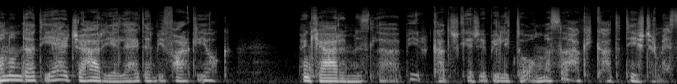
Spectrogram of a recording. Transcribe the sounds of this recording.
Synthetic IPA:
o̞nund̪ad̪ijæɾd͡ʒaɦaɾijelʲɛɦɛd̪ænbiɾfaɾkʰˠɯjo̞k | hɛmcʰaːɾɯmɯzlˠa̰b̥iɾkʰat̪ʃɡed͡ʒɛbiɾlʲic̚t̪ʰɛo̞̰lˠmasahakʰi̥ːkʰat̪ʰɯ̥d̪ejiʃt̪ʰiɾmɛs

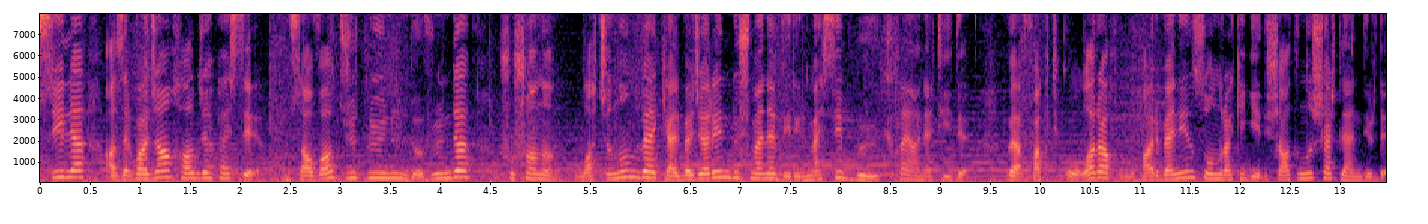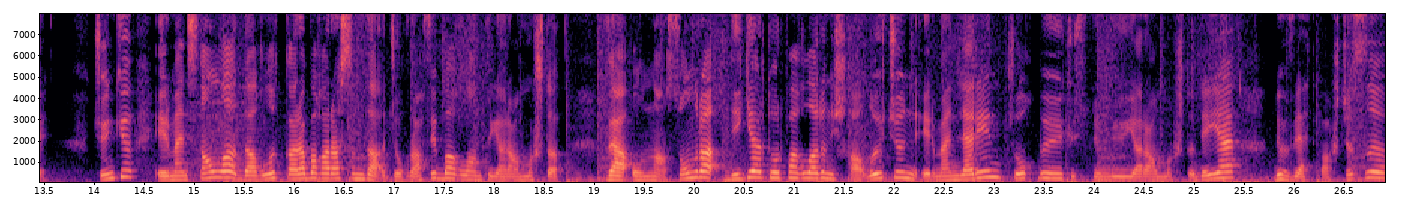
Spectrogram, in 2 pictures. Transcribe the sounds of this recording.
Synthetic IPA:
siilæ | ɑ̰zæɾbɑjd͡ʒɑnχɑlˠɡd͡ʒæpʰæsi | mysɑːvɑt̪ʒyt̪ʰlyjynynd̪ø̞vɾynd̪æ | ʃuʃɑnɯn | lˠɑt͡ʃʰɯnɯnvæcʰælbæd͡ʒæɾind̪yʃmænæve̞ɾilmæsibø̞jycʰχæjɑːnæt̪ʰijd̪ivæfɑkt̪ʰi̥kʰo̞lˠɑɾɑχmyɦɑːɾibæninso̞nɾɑcʰɯɟe̞d̪iʃɑt̪ʰɯnɯʃæɾt̪lænd̪iɾd̪ḭ | t͡ʃʰyɲcʰy | e̞ɾmænist̪ɑnlˠɑd̪ɑɣlˠɯk̚ɡɑɾɑbɑʁɑɾɑsɯnd̪ɑ̰d͡ʒo̞ɣɾɑfibɑɣlˠɑnt̪ʰɯjɑɾɑnmɯʃt̪ɯvæʔo̞nd̪ɑ̰nso̞nɾɑd̪iɟæɾt̪ʰo̞ɾpʰɑʁlˠɑɾɯniʃʁɑ̰ːlˠɯyt͡ʃʰyne̞̰ɾmænlæɾint͡ʃʰo̞χbø̞jycyst̪ynlyjyjɑɾɑnmɯʃt̪ɯd̪e̞jæd̪ø̞vlæt̪bɑʃt͡ʃʰɯsɯ

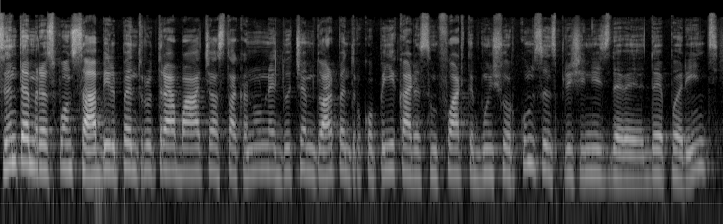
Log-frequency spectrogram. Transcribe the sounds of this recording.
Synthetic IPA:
sunt̪e̞mre̞spo̞nsabilpe̞nt̪ɾut̪ɾeabaːt͡ʃast̪akənune̞d̪ut͡ʃe̞md̪oarpent̪ɾuko̞piːjkaɾe̞sunt̪foart̪e̞bunʃio̞rkumsunt̪spɾiʒinit̪sʲd̪e̞d̪e̞pəɾint̪sʲ

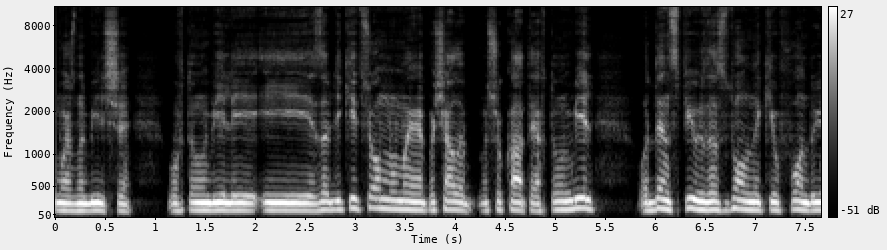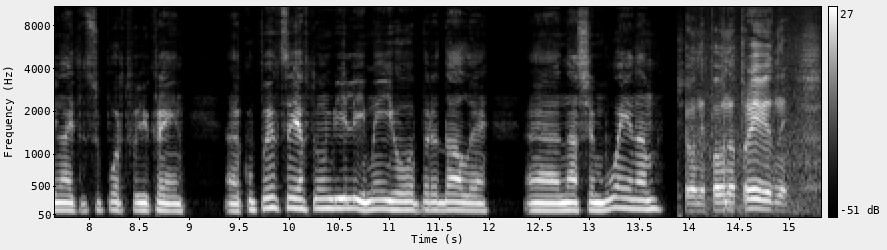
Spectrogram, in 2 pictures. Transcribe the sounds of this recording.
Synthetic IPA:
mɔʒnɐbʲilʲʃɛ | ʋɐwt̪ɔmɔbʲilʲiizɐwdʲɐkɪt͡sʲɔmʊmɪpɔt͡ʃɑlˠɪʃʊkɑt̪ɪɐwt̪ɔmɔbʲilʲ | ɔ̰d̪ɪnspʲiwzɐznɔwnɪkʲiwfɔnd̪ʊjʊnɑjt̪ed̪sʊpɔrt̪fɔjʊkɾɐjin | kʊpɪwt̪sɛjɐwt̪ɔmɔbʲilʲimɪjɔɦɔpeɾed̪ɑlˠɪ | nɑʃɪmʋɔjɪnɐmt͡ʃɔʋɔnɪpɔwnɔpɾɪʋʲid̪nɪ

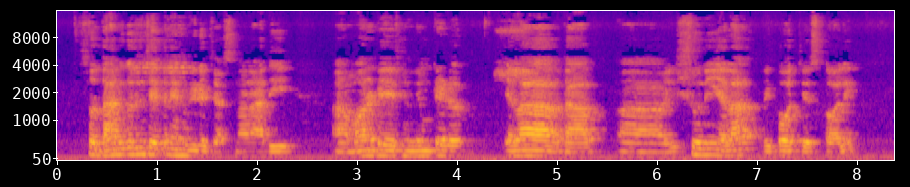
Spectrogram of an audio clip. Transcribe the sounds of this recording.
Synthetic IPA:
so̞ːd̪aːniɡuɾiɲt͡ʃɐjt̪ene̞ːnuʋiːɽijoːt͡ʃe̞ːst̪unːaːnuɐd̪i | maːniʈid͡ʒeːʂɐnlimiʈeɖɛlaːd̪a | iʂːuniɛlaːɾikoːɾɖ̚t͡ʃeːsu̥kɔːʋaːli

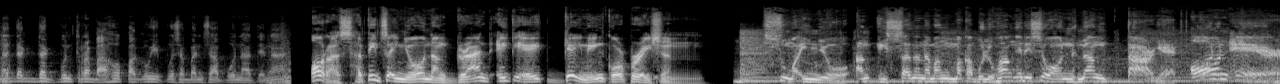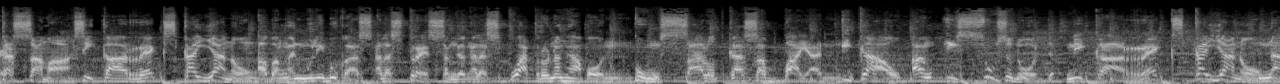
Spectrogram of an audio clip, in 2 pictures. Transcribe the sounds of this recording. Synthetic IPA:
nɐd̪ɐɡ̚d̪aɡ̚pʊŋt̪ɾɐbaːɦopɐɡ̚uwipʊsɐbɐnsapʊnaːt̪ɪnaʔo̞ɾɐ̰shɐt̪id̪sɐʔɪɲːo̞nɐŋɡɹand̪ejt̪iʔejt̪̚ɡejmɪŋkoɹpoɹejʃõ̰n | sʊmɐʔɪnjo̰ɐŋɪsanɐnɐmaŋmɐkɐbʊlʊɦaŋɛd̪ɪsjo̞nːɐŋt̪aɹɡɛ̰t̪onʔɛɹkɐsamɐ̰sikaɾɛkskɐjano̰ŋʔɐbɐŋɐnmʊlibuːkɐ̰sɐlɐst̪ɾɛshɐŋɡaŋɐlɐskwat̪ɾo̞nɐŋhaːpo̞nkʊŋsaːlot̪̚kɐsɐbaːjɐ̰nɪkawʔɐŋɪsuːsʊnod̪nikaɾɛkskɐjanonɐ

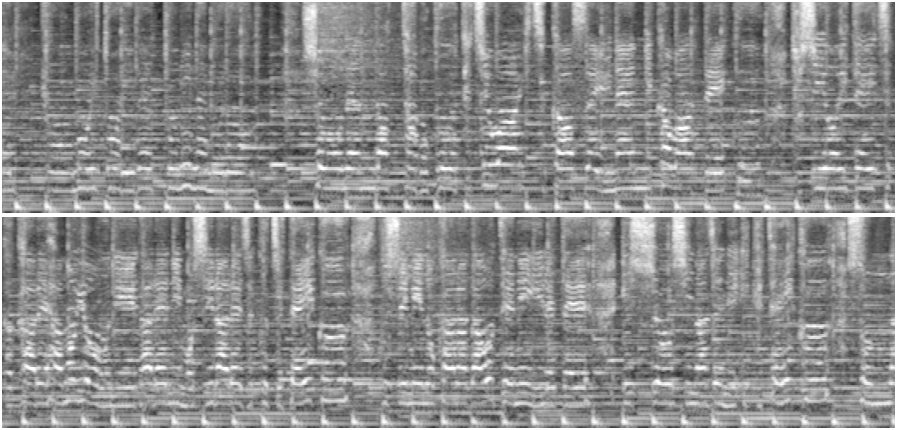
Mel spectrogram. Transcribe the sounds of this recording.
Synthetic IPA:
kʲoːmo̞it̪o̞ɾʲibe̞t̪ːoɲ̟inemɯ̟ɾɯ | ɕoːnẽ̞nd̪at̪ːabo̞kɯ̟t̪e̞t͡ɕiβait͡si̥kaseinẽ̞ɲ̟ːikaβat̪ːe̞ikɯ̟ | t̪eɕio̞it̪e̞it͡sɨkakaɾe̞ɦano̞jo̞ːɲ̟id̪aɾe̞ɲ̟imo̞ɕiɾaɾe̞zɨkɯ̟t͡ɕit̪e̞ikɯ̟ | ɸɯ̟ɕimʲino̞kaɾad̪ao̞t̪e̞ɲ̟iːɾe̞t̪e̞ | iɕːo̞ːɕinazɨɲ̟iʔikʲit̪e̞ikɯ̟sõ̞nː

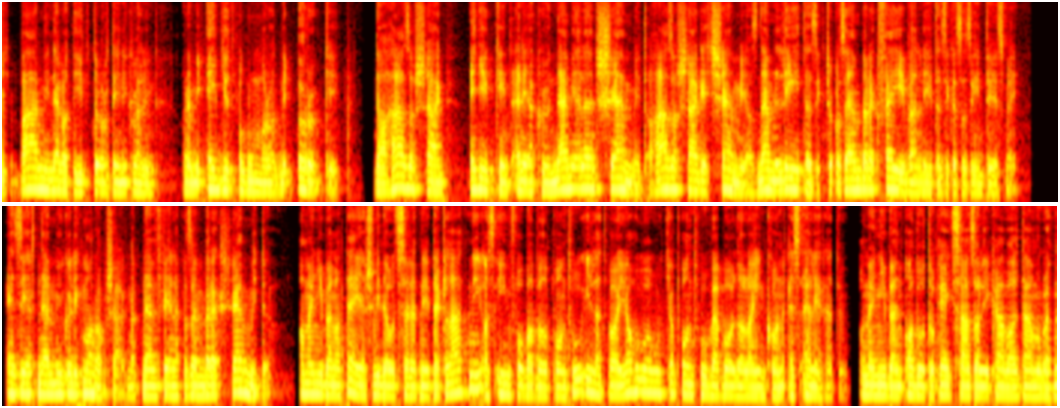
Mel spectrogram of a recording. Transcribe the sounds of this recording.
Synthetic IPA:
hocʰhɒbaːrminɛɡɒt̪iːft̪ørt̪eːnikʋɛlyŋk | hɒnɛmːiʔɛɟːyt̪fo̞ɡuŋkmɒɾɒd̪niø̞ɾø̞kːḛː | d̪ɛɒɦaːzɒʃːaːɡ | ɛɟeːp̚keːnt̪ʰɛ̰neːlkylnɛmjɛlɛnt̪ʃɛmːit̪ʰɒ̰ɦaːzɒʃːaːɡɛɟʃɛmːiɒznɛmleːt̪ɛzikt͡ʃɒkɒzɛmbɛɾɛkfɛjeːbɛnleːt̪ɛzikɛzɒzint̪eːzmḛːɲ | ɛzeːrt̪nɛmːyːkød̪ikmɒnɒpʃa̰ːɡmɛrt̪nɛɱfeːlnɛkɒzɛmbɛɾɛkʃɛmːit̪øːl | ɒmɛɲːibɛnɒt̪ɛjːɛʃʋid̪ɛoːt̪sɛɾɛt̪neːt̪ɛklaːt̪niʔɒziɱfobɒbølpo̞nt̪huʔilːɛt̪ʋɛɒjɒɦuɒuːcːɒpʰo̞nt̪huvɛbo̞ld̪ɒlɒjiŋkʰo̞nɛzɛleːrɦɛt̪øːɒmɛɲːibɛnɒd̪oːt̪o̞kɛcsaːzɒleːkaːvɒlt̪aːmo̞ɡɒt̪naː

